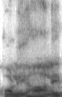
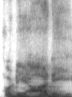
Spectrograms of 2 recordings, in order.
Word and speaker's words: Polihali: And this also showed in the next phase, which is Polihali, that's how they pronounce it in Lesotho. They pronounce sometimes the L's as a D. And so it's not Polihali, but Polihali in Lesotho.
